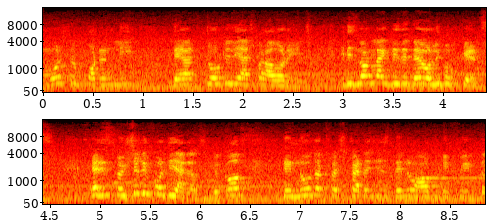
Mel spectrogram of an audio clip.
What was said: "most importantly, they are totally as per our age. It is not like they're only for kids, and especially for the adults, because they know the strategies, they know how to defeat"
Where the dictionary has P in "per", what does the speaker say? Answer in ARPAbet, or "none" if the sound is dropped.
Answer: F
